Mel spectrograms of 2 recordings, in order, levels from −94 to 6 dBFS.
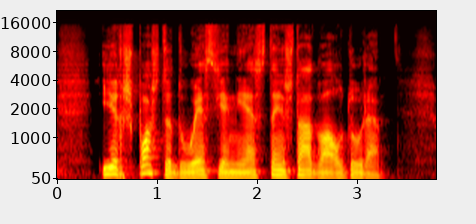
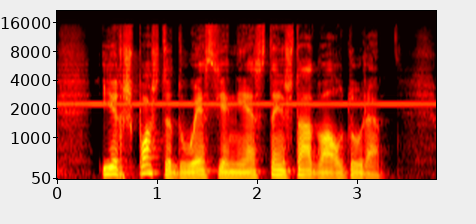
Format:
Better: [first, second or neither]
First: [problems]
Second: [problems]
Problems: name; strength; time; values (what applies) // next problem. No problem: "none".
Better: first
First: none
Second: high-pitched whine; noticeable; throughout; 2.5 kHz, 15 dB below the speech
